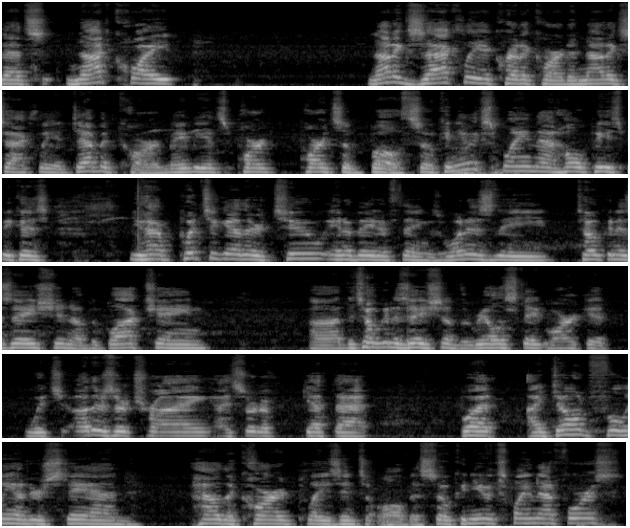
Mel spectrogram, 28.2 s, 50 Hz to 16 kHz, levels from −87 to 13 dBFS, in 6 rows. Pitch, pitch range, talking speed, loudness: 165 Hz, 150-180 Hz, 165 wpm, -26 LUFS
